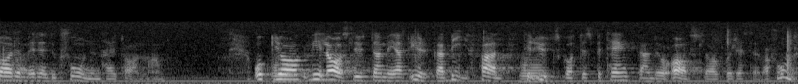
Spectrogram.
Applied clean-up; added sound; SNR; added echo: none; Brass instrument; 8 dB; reverberation time 0.3 s.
